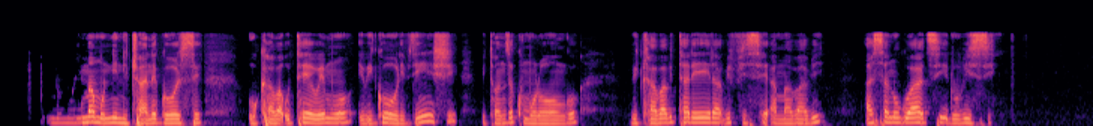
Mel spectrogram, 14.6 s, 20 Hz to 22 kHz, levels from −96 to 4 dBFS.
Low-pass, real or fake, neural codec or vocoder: 7.2 kHz; fake; vocoder, 44.1 kHz, 128 mel bands every 256 samples, BigVGAN v2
